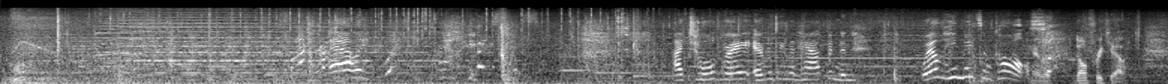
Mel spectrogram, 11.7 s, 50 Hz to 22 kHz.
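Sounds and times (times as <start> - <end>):
classic muscle car engine idling and revving: 0.0 - 9.0
speech: 6.8 - 11.4.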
